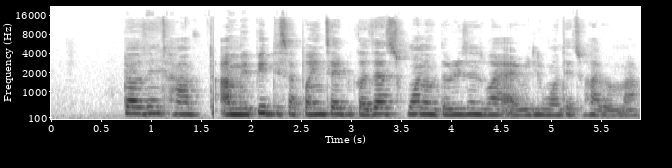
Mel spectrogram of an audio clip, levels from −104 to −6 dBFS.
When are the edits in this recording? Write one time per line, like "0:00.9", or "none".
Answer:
0:01.5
